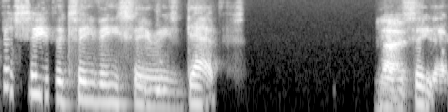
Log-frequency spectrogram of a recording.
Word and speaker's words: Devs: Um And and it turned out that Devs, in in Roman Latin, the V is actually U. So, the title of the program was Deus, which is spelled God.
